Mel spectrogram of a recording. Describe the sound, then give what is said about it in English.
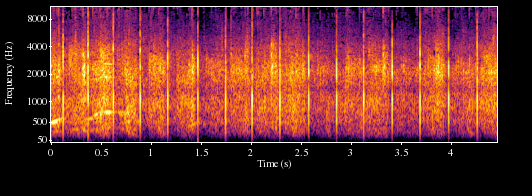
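An audience applauds steadily for the mothers standing up in the morning service, a dense wash of many hands clapping with a few sharper individual claps standing out in a loose rhythm, sustained at even loudness throughout. “And I want us, even the mothers can clap too, but I just want to clap for all the mothers here this morning.”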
